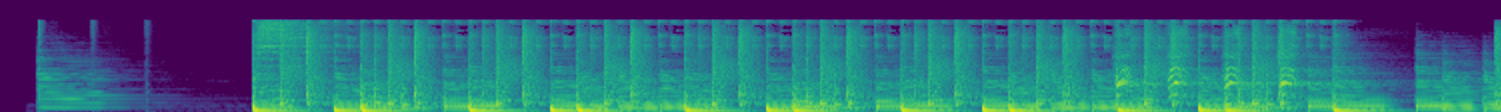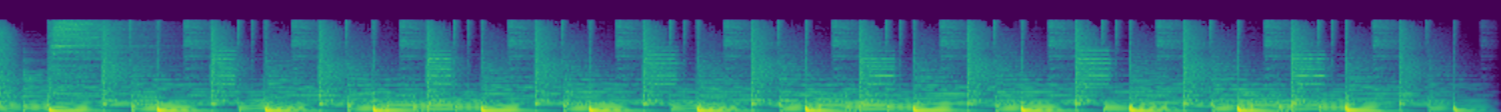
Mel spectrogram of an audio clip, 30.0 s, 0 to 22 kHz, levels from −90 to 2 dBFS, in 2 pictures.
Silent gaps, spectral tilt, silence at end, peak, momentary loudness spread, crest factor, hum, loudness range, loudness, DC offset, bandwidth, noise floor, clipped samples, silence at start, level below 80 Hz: none; -4.5 dB/octave; 0.15 s; 0 dBFS; 8 LU; 18 dB; none; 3 LU; -20 LUFS; under 0.1%; 11.5 kHz; -75 dBFS; under 0.1%; 0.35 s; -20 dBFS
